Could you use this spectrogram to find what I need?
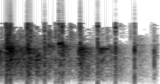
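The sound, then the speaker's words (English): A brief round of applause at a council meeting after a vote passes. A few people clap in scattered, distinct hand claps that thin out and grow sparser toward the end. “And congratulations. We're going to get used to rounds of applause from up here.”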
